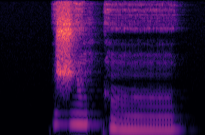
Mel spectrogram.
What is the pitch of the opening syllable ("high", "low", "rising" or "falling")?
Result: high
